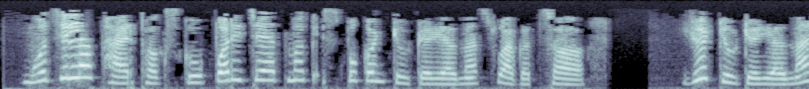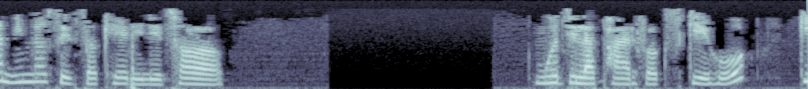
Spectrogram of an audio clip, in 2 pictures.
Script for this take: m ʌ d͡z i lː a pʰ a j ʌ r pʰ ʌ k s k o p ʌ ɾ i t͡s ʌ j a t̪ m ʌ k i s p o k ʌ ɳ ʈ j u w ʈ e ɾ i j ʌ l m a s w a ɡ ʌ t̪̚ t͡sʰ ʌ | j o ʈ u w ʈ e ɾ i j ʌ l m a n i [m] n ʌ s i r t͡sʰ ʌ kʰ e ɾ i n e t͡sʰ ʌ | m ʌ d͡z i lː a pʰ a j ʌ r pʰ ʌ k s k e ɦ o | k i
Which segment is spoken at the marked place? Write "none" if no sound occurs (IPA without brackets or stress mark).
m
